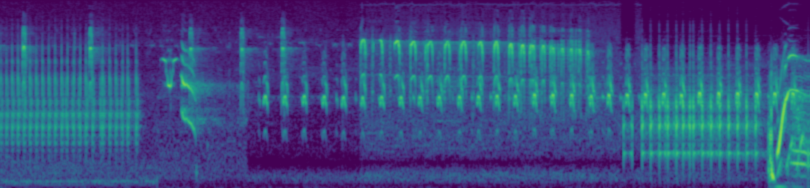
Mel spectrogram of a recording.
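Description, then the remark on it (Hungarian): A woodpecker calling: bright, squeaky chirps and rapid repeated trilling notes in quick bursts, loud and clear, ending with a sharp rising squeal. No one speaks. “A műsorszám harkály megjelenítést tartalmazott.”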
